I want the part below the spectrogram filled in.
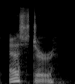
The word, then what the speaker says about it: Eostre: Some cultures pronounce it Esther. – Yeah. – Even though it's spelled E-O-S-T-R-E.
